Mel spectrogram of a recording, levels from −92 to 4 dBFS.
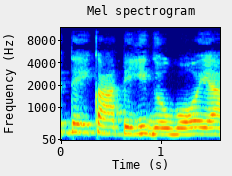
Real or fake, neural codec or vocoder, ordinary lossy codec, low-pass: fake; codec, 24 kHz, 0.9 kbps, WavTokenizer, medium speech release version 1; MP3, 64 kbps; 10.8 kHz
